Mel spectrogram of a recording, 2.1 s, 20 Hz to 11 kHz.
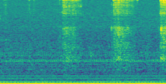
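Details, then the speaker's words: Possibly 1970s-era Copal RD-100 flip clock radio, 240 V motor gearbox before lubrication, possibly missing an end washer: steady low hum with dry rasping burst about every half second; sounds unhappy, cause not confirmed. "that does not sound happy"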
